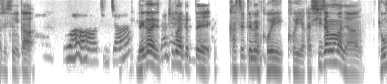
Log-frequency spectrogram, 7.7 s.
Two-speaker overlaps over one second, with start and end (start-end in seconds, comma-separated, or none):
none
